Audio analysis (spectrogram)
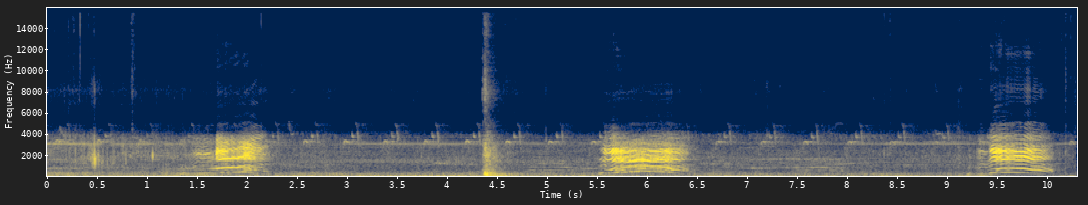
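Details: Etawa goat, a seven-month-old female standing 70 cm tall, bleating three times at roughly four-second intervals; each call is a nasal, wavering bleat lasting under a second, with a sharp knock and faint voices between calls.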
